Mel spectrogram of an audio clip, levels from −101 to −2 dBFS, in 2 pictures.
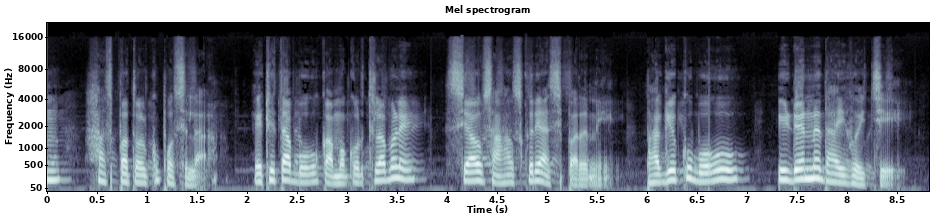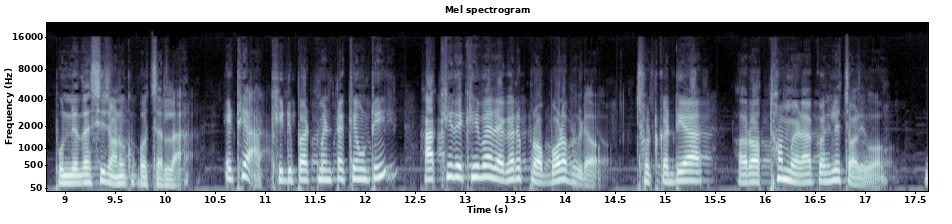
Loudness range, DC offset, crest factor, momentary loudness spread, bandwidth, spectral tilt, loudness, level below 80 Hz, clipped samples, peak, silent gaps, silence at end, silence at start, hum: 3 LU; under 0.1%; 16 dB; 10 LU; 16 kHz; -6 dB/octave; -16 LUFS; -44 dBFS; under 0.1%; 0 dBFS; none; 0 s; 0 s; none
